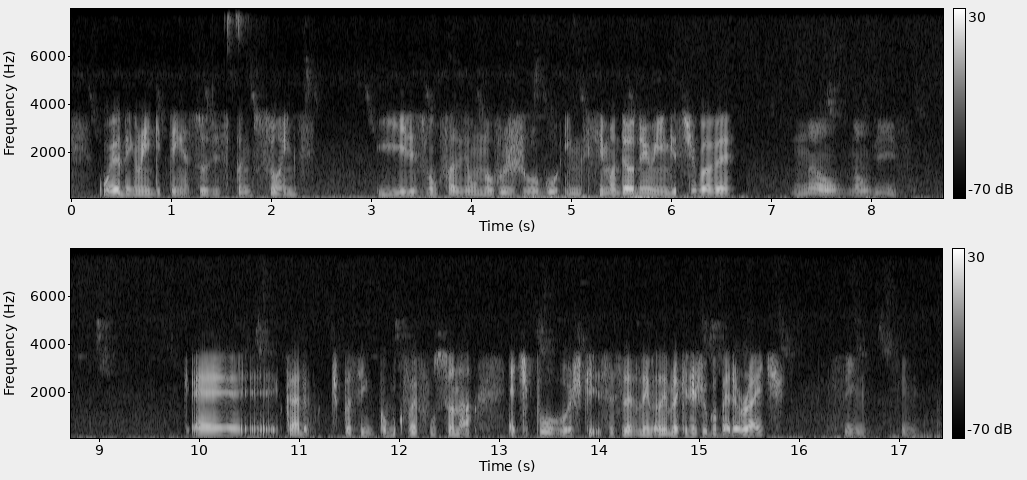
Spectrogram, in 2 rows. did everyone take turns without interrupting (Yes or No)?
Yes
